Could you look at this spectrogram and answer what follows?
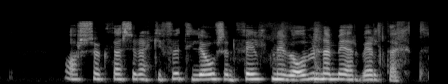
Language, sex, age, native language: Icelandic, female, 30-39, Icelandic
